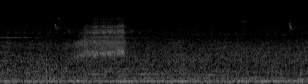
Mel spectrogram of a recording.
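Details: Owl in a cemetery giving a single harsh, breathy screech lasting about half a second, over a constant low hum and background noise.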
